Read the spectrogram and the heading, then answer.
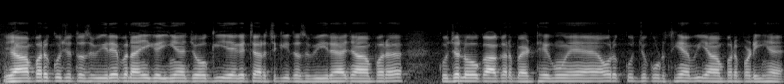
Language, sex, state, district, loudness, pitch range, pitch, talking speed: Hindi, male, Chandigarh, Chandigarh, -18 LUFS, 145-150 Hz, 145 Hz, 230 wpm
